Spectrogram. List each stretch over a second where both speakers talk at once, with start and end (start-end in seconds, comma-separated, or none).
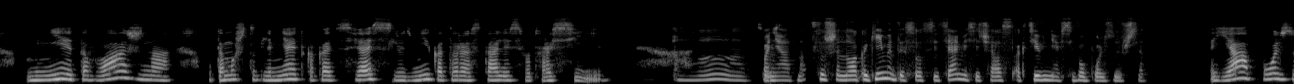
none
